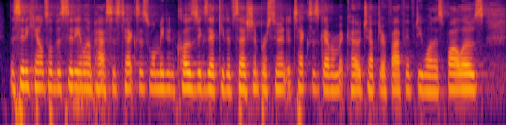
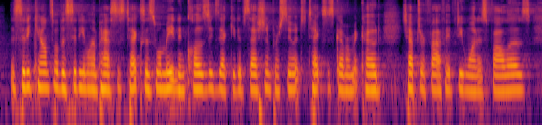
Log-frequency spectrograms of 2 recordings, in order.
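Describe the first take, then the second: Both takes have the same delivery.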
